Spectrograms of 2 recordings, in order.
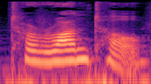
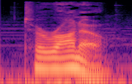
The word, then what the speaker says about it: Toronto: Yeah, so there is an N-T-O on the N, but in English we often don't say the T after an N. – 所以你再说一遍 one more time, how do you say it? – Toronto. – Toronto. – Yeah, yeah, Toronto. – Yeah. – It almost becomes like a D sound. – Actually, the T just disappears, like the way we say internet.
